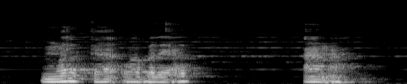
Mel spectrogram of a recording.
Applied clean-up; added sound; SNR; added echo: classical method WPE with log-MMSE.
